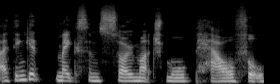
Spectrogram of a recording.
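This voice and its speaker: A woman speaks with an Australian accent. The recording is very clean, with a silent background and a dry, close sound with no echo. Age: 30s. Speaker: podcast host, teacher. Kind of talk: solo reflective podcast monologue.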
